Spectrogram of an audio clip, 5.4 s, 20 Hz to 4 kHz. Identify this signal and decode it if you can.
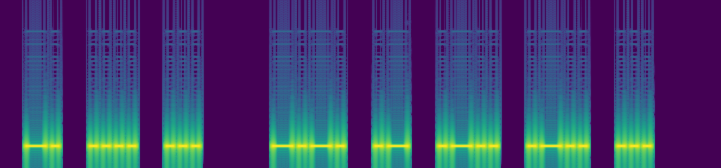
Morse code, heard as a keyed tone, about 25 wpm, spaced as for 20 wpm, 550 Hz. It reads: NHS CALLS
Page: news-headlines-in-morse-code-at-20-wpm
